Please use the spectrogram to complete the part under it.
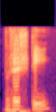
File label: "bhrshti", Sanskrit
